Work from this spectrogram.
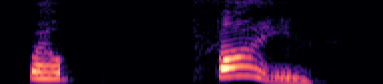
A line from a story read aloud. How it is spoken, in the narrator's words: I exclaimed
